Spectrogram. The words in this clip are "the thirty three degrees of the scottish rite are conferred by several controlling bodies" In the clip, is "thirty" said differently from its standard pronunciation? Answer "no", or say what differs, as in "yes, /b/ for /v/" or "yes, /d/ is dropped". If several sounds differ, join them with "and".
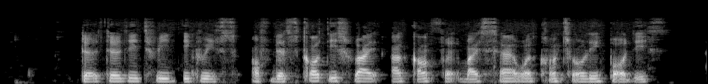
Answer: yes, /t/ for /θ/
